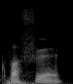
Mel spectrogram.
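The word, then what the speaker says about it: coiffure: The delicate quaffur. Yeah, that's how you say it. The delicate quaffer at the top of Liberty's head required many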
